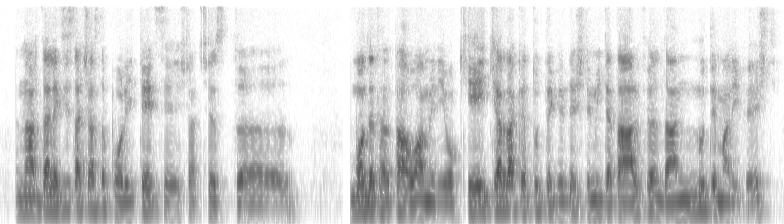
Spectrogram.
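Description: A man's a normal speaking voice, medium in pitch, with fairly even intonation at a fairly quick pace. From Romania, Brăila. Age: 20s. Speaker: blind software developer. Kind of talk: interview.

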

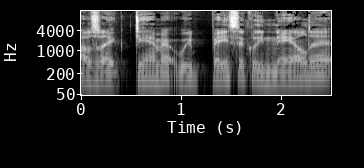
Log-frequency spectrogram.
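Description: A man with a plain, everyday voice, medium pitch and ordinary pitch variation, on a very clean recording with a silent background. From Canada, Toronto (Etobicoke). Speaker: comedian. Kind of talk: casual chat.

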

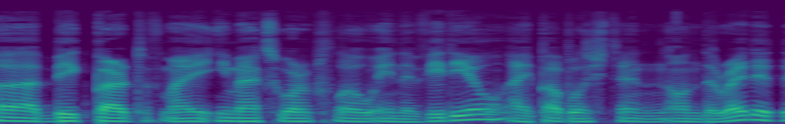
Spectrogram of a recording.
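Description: A man talks at a very fast pace in a fairly low voice, with ordinary pitch variation, a dry, close sound with no echo, and a very clean recording with a silent background. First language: not English. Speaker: podcast host. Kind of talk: solo tech podcast monologue. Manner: casual with frequent fillers and repetitions.

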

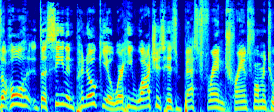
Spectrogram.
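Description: Against noticeable background noise, a high-pitched man speaks at a moderate pace. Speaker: podcast co-host. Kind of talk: casual chat. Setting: studio. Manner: loud.

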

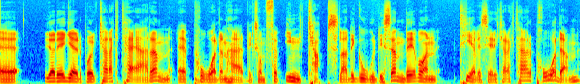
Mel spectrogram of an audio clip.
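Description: A normal speaking voice at a fairly slow pace, with ordinary pitch variation, in a dry, close sound with no echo on a very clean recording against a silent background. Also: man, medium pitch for a man. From Mark municipality, West Sweden. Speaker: student radio host. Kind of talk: casual chat.

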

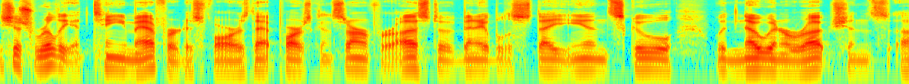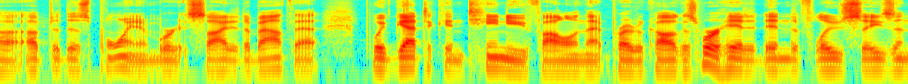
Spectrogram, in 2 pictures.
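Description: The speaker talks at a very fast pace in a Southern US accent with fairly even intonation. The recording is very clean, with a silent background. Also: man, very deep, low pitch for a man. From West Tennessee. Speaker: school district superintendent. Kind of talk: interview. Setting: studio.

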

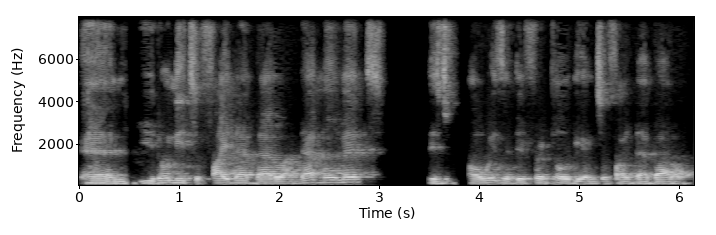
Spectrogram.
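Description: With an American accent, a man speaks at a moderate pace and at a very even loudness. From Nigeria. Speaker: gelato shop co-owner. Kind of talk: interview testimony. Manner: halting, repeats words.

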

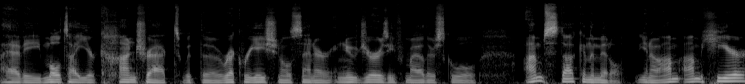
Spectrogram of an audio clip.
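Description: Captured in a very clean recording with a silent background and a dry, close sound with no echo, a man speaks in a normal speaking voice at a fairly low pitch and moderate pace, with ordinary pitch variation. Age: 30s. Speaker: podcast host and wrestling producer. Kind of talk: solo podcast monologue. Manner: casual, many filler words.

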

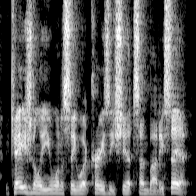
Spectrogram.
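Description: A man speaks with a strong Southern US accent. His pitch varies in an ordinary way. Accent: thick Southern US. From US South. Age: 40s. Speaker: podcast co-host. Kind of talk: casual chat.

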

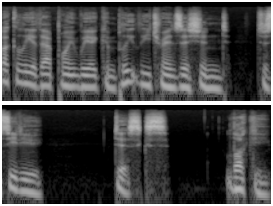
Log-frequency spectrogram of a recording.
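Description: A man at medium pitch with a dark, mellow tone, moderate pace and long, frequent pauses, in a very clean recording with a silent background. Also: ordinary pitch variation, dry, close sound with no echo. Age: 20s. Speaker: podcast host. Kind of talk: casual chat.

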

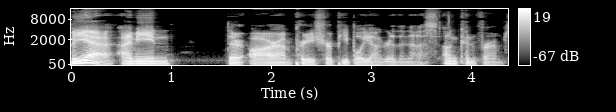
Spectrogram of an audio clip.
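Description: An animated tone comes through in a very clean, dry, close recording with a silent background and no echo. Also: man. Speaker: podcast co-host. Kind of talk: casual chat. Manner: joking, animated.

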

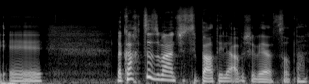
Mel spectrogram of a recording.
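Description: This woman speaks in a fairly low pitch. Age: 30s. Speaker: podcast host, breast cancer survivor. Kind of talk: casual chat. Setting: radio studio.

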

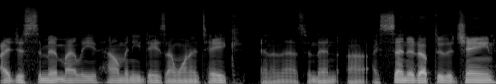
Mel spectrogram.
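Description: A man with an American accent speaks at a very deep, low pitch and a fairly quick pace, in monotone, flat intonation. The recording is very clean, with a silent background. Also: dry, close sound with no echo. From Northern California. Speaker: Marine recruiter. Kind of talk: casual interview.

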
